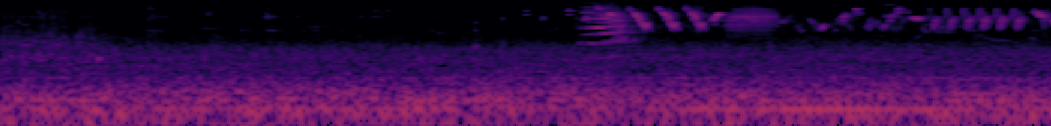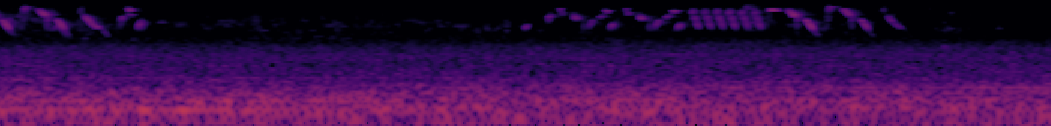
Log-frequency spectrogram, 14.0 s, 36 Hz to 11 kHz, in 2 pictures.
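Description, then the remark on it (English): A bird sings varied, rapid phrases of shifting chirps and trills, a songbird mimicking the calls of at least 20 other species, in two bursts over a steady low rumble of background noise. “He can imitate the calls of at least 20 different species.”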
